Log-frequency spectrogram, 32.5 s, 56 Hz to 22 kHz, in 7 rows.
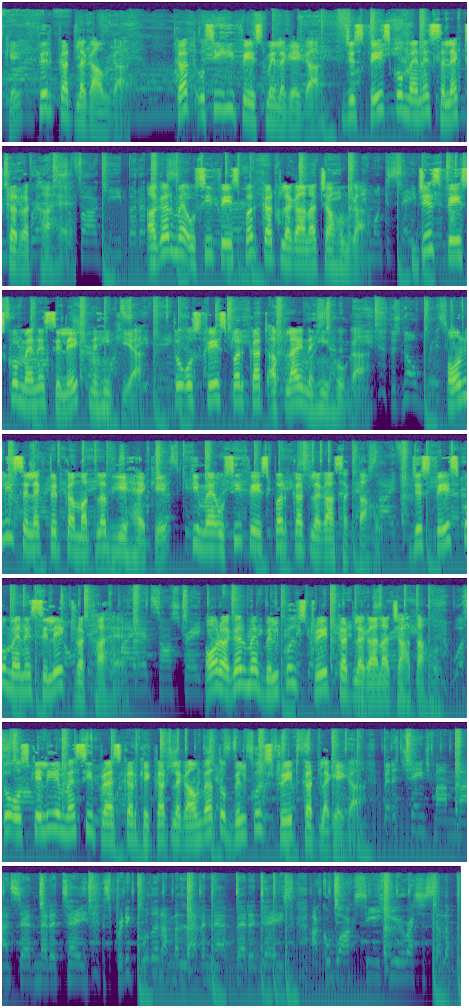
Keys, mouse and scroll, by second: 2.0 click, 19.3 KP_1, 21.6-22.2 alt+shift+drag, 23.2 click, 24.3 click, 24.5-25.1 drag, 26.0 click, 26.8 click, 27.5 k, 28.3 c, 31.8 middle click, 32.2 click, 32.2 right click.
